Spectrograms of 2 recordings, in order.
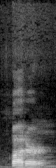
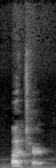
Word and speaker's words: butter: say this, we might say hotter, and that sound sounds more like a D. Okay, so hotter, wetter, butter, right? When we get that double T. Whereas in British English, you're more likely to pronounce both T's, so hotter, wetter, butter. What about the superlative?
